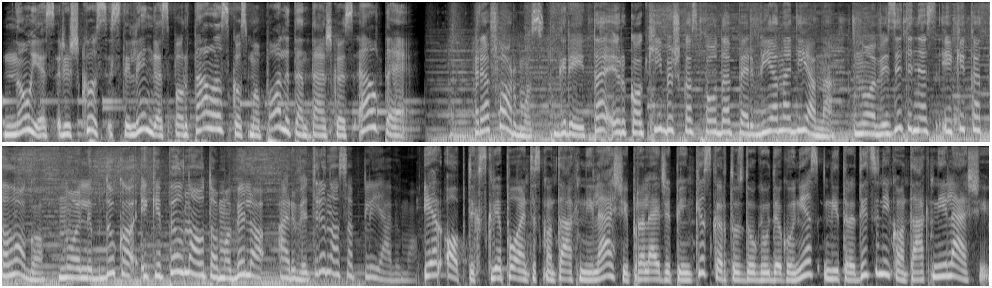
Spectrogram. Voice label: Litvanca Kadin, Kadın Ses; litvanca seslendirme; kadin sesler

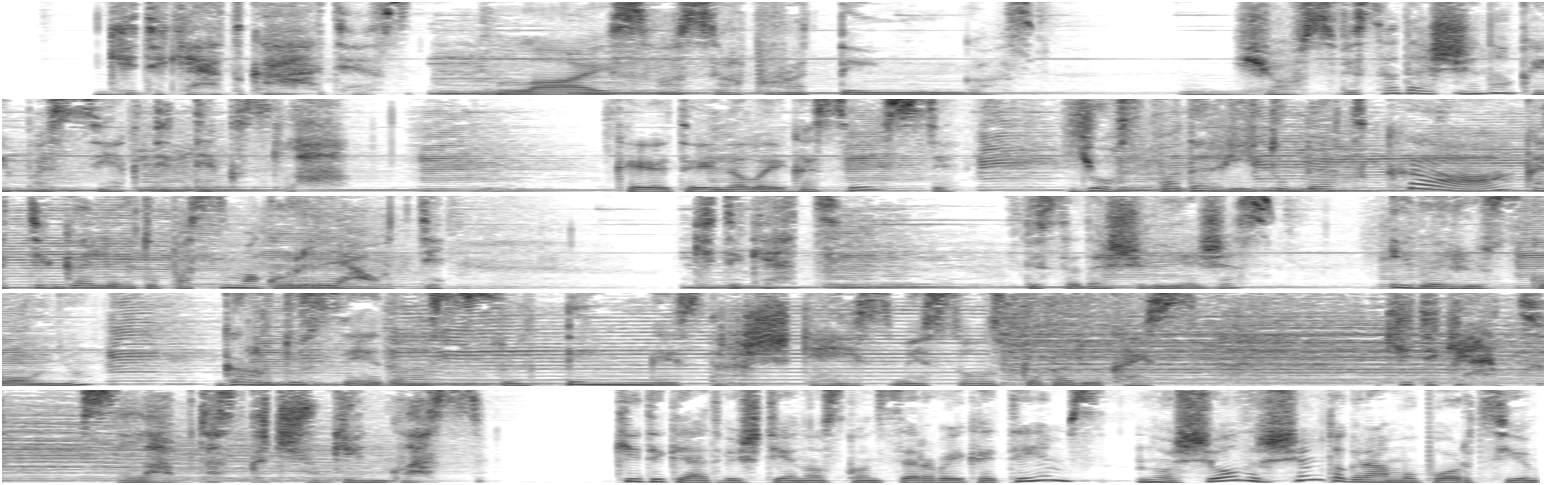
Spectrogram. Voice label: Litvanca Kadin, seslendirme; Kadın Ses; kadin sesler

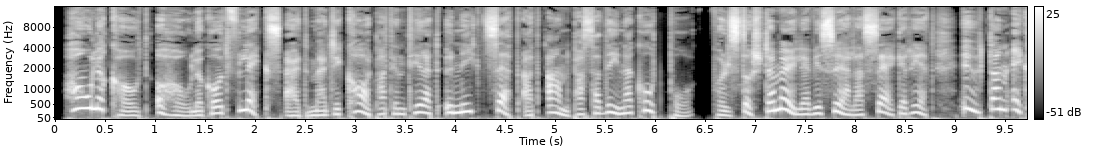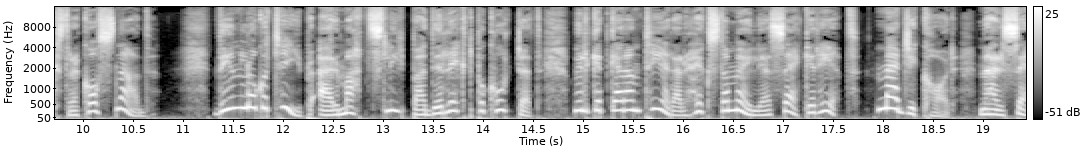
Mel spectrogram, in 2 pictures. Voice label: Isvecce Kadin; seslendirme

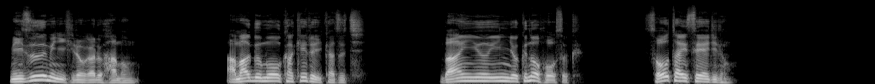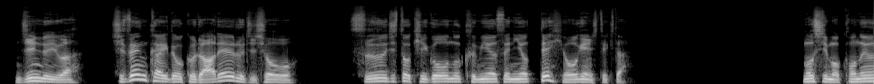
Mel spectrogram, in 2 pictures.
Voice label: Japonca Erkek; seslendirme

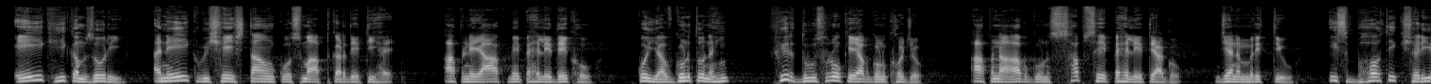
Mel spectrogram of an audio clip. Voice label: Hintce Erkek; seslendirme

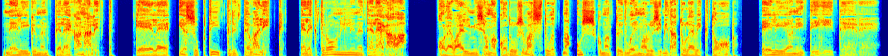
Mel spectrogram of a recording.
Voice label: Estonca Erkek, seslendirme

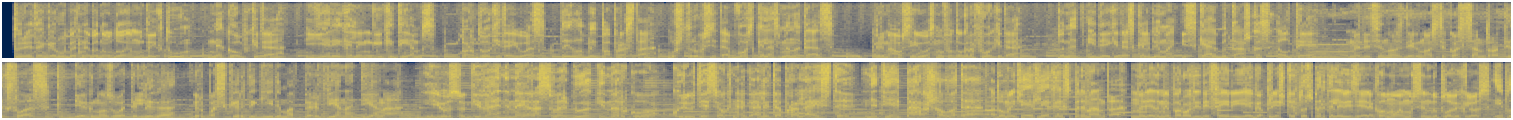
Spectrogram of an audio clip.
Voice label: Litvanca Erkek, seslendirme; erkek sesler

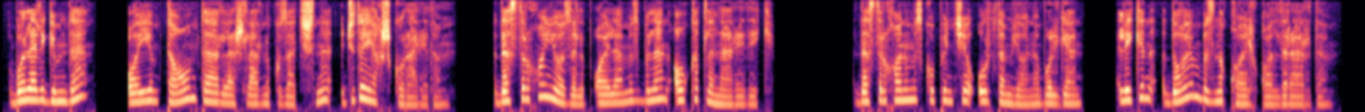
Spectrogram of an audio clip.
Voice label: Ozbekce Kadin, Kadın Ses

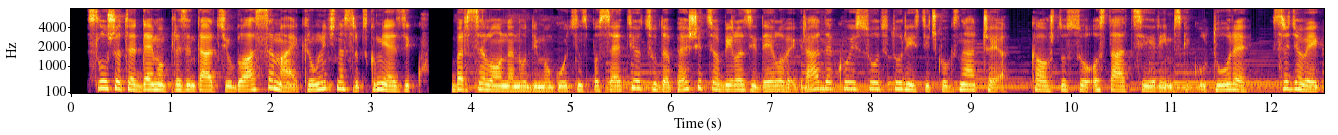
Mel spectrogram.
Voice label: Sirpca Kadin, seslendirme; kadin sesler

